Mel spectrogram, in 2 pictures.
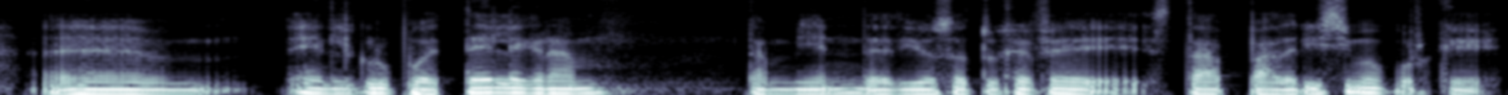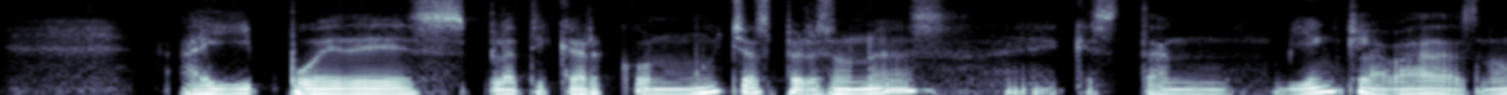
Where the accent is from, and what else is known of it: Mexico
